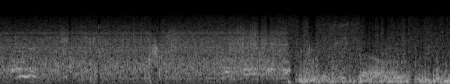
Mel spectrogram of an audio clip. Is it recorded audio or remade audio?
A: remade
